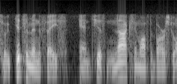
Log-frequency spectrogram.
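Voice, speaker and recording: A man talks at a moderate pace in an unremarkable speaking voice. His pitch is fairly low, with ordinary variation. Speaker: author. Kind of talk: interview.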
